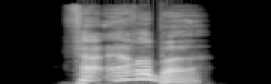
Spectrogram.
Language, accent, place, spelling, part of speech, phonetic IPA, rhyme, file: German, Germany, Berlin, vererbe, verb, [fɛɐ̯ˈʔɛʁbə], -ɛʁbə, De-vererbe.ogg
- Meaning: inflection of vererben: 1. first-person singular present 2. first/third-person singular subjunctive I 3. singular imperative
